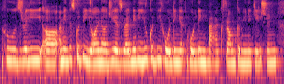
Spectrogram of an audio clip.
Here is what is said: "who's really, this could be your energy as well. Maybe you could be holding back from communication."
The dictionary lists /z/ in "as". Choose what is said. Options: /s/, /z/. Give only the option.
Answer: /z/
